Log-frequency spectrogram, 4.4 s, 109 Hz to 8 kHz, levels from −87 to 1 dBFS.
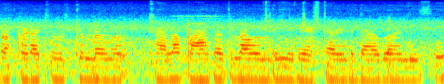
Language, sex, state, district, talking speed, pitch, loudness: Telugu, male, Andhra Pradesh, Manyam, 135 wpm, 130 Hz, -17 LUFS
